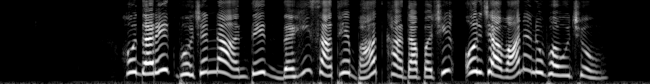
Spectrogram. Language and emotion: Gujarati, happy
